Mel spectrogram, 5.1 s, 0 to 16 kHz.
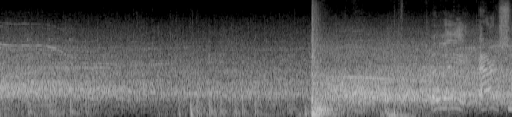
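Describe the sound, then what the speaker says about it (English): In the WWE 2K25 ambulance match, a single sharp slam of the ambulance door cuts through crowd noise and commentary midway. Background chatter continues before and after the impact. "Trying to at least slam one door shut."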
